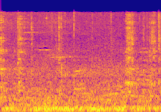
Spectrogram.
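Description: A spoon clinks against a small bowl.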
